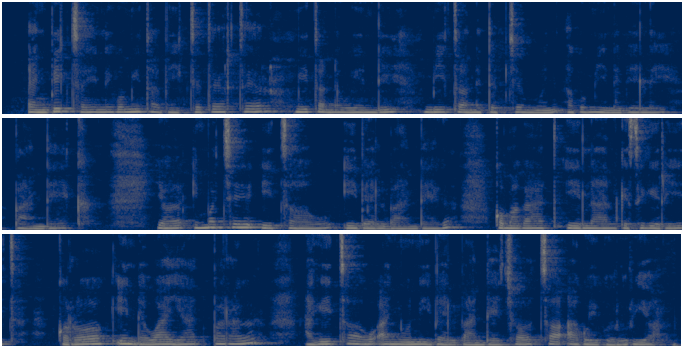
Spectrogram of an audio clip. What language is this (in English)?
Kalenjin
